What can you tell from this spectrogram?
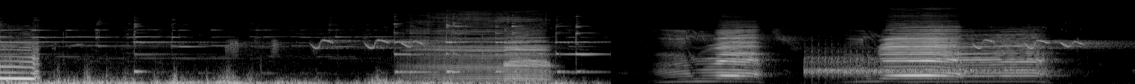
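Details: Cow on a farm giving three loud, drawn-out moos after about four seconds. Each is a low, rich lowing call, the last one longest. Chiming music and bell tones fill the opening seconds.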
